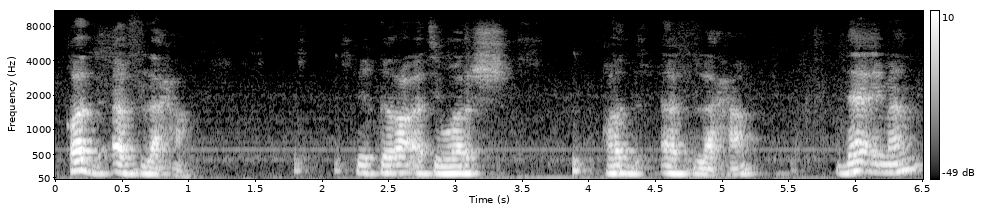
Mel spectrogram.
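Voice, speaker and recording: A male teacher leading a classroom lesson, repeating words slowly and quizzing his students. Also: on the high side, darkish tone, reverberant.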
